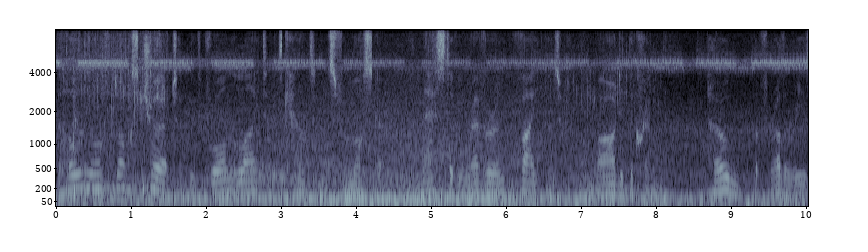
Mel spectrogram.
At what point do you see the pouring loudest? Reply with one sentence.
The loudest moment of the pouring is at 1 second.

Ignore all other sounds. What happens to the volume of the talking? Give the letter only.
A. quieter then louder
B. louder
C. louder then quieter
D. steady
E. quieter
D.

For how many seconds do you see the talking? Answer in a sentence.
The talking can be heard for 10 seconds in total.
